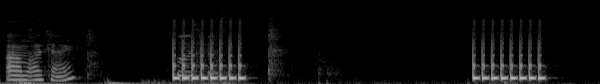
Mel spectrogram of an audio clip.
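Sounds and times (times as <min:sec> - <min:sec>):
phone ringtone from incoming call: 0:01.7 - 0:02.5, 0:04.7 - 0:05.5.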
